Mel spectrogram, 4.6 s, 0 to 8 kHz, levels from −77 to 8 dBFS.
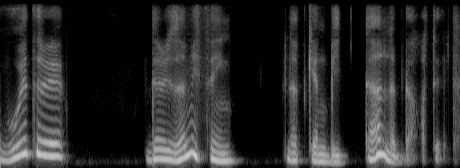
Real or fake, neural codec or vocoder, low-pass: fake; codec, 24 kHz, 0.9 kbps, WavTokenizer, large speech release; 7.2 kHz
